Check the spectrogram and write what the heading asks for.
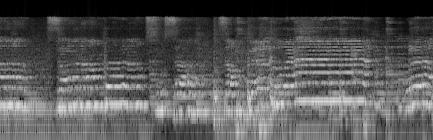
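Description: A woman singing a Javanese pop song into a microphone, backed by a band with keyboard. The bass thins out about three seconds in, and she holds a long note near the end.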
